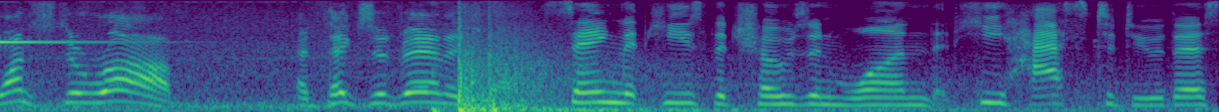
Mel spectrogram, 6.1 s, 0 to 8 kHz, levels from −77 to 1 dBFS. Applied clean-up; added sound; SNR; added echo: none; Fireworks + Piano; 4 dB; none.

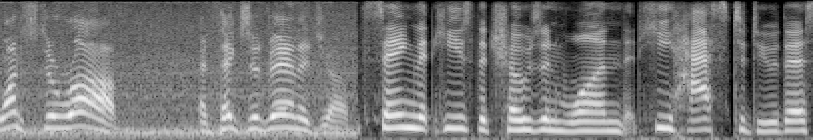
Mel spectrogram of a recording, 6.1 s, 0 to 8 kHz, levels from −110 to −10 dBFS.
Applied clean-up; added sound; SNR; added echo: none; none; none; none.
